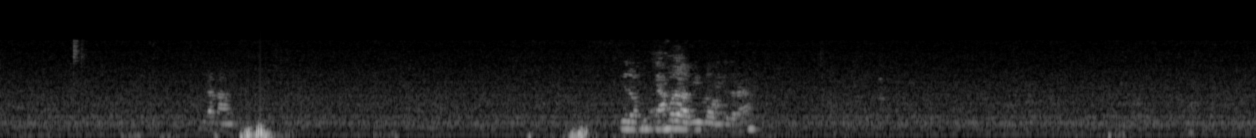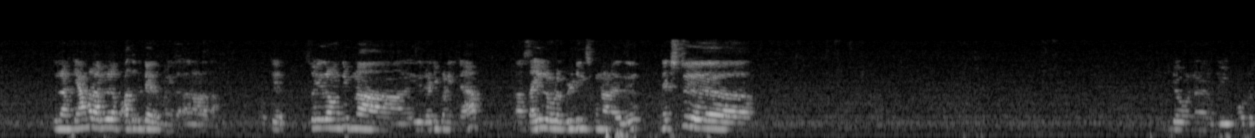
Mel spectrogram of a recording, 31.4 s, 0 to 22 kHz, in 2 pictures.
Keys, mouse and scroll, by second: 0.2-1.0 scroll down 1, 1.0 KP_0, 2.5 alt+a, 3.8-9.2 drag, 9.2 scroll down 3, 10.9 n, 11.1 t, 12.3 t, 13.5 n, 15.6 t, 16.2 scroll up 1, 17.9 ctrl+s, 17.9-18.7 scroll up 2, 18.8-21.0 middle drag, 21.0 ctrl+s, 21.4-21.9 scroll down 2, 23.3 scroll up 2, 23.7-25.4 middle drag, 25.4 Tab, 26.1 Tab, 26.5 click, 26.7 alt+a, 26.9 scroll down 1, 27.4 alt+a, 28.2 ctrl+r.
